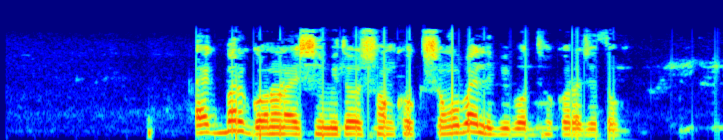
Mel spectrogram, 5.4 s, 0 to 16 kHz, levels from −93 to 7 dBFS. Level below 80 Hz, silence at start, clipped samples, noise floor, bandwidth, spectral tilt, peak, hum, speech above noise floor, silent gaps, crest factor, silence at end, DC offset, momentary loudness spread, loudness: -46 dBFS; 1.1 s; under 0.1%; -64 dBFS; 7.6 kHz; -5 dB/octave; -2 dBFS; none; 51 dB; none; 14 dB; 0.8 s; under 0.1%; 9 LU; -14 LUFS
